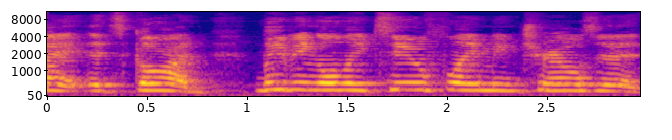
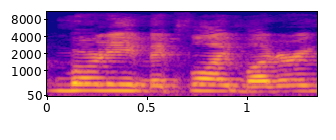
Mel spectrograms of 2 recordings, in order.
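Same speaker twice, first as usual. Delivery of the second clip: plain reading voice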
